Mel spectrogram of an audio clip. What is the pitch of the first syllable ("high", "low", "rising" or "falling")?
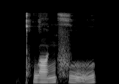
rising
